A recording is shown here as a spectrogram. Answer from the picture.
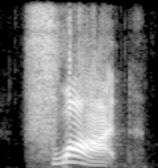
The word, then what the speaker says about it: Flott: I know it's Flott because it rhymes with slot. Flott, but I think it might be Cordale.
